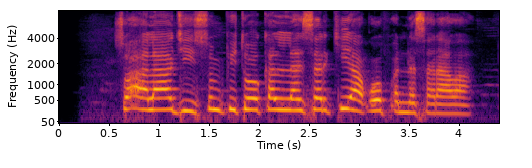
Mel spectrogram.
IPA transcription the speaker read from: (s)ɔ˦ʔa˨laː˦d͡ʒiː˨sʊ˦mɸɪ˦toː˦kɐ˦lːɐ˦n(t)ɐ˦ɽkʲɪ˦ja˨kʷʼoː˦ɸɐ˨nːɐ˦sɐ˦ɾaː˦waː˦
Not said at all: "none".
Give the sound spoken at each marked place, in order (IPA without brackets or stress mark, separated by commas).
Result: s, s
